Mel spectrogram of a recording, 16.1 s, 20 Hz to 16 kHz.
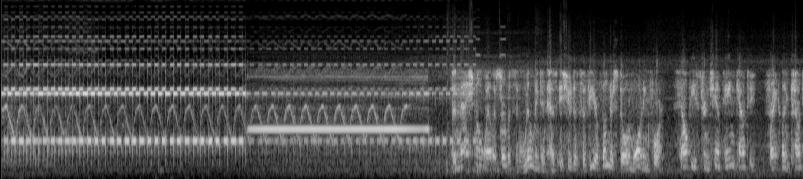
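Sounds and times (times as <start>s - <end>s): electronic sweeping alarm: 0.0s - 10.9s
steady high alarm tone: 0.0s - 11.4s
pulsing beep: 3.1s - 10.8s.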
